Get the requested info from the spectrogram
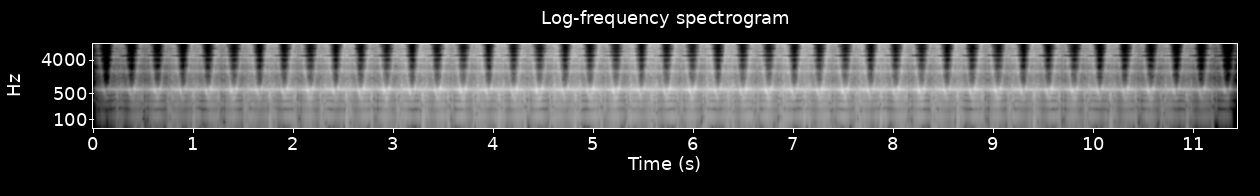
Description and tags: I took a square sound, of 15 seconds. Then I added a Wahwah and the effect to melt at opening and to melt in closure.
sound, square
